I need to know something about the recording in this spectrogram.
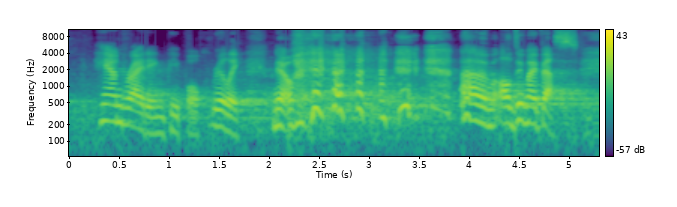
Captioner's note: laughs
